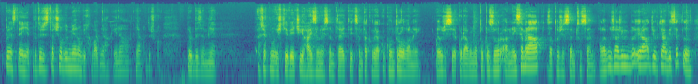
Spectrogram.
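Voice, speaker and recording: A man preaching an informal, confessional sermon, talking casually and moving between quiet, muttered asides and loud, emphatic declarations. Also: medium pitch.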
